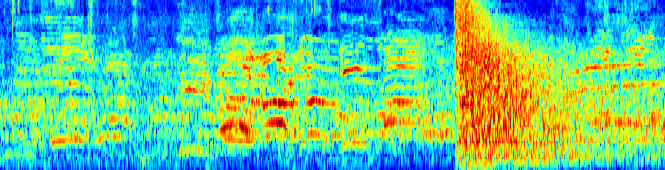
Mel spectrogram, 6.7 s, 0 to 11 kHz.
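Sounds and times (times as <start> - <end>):
crowd chattering and shouting at street protest: 0.0 - 6.6
loud firework blast at street protest: 4.6 - 6.6.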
